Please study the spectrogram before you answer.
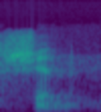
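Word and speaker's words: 心: Chinese mind is um this word pronounced shin and shin is here Shin is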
